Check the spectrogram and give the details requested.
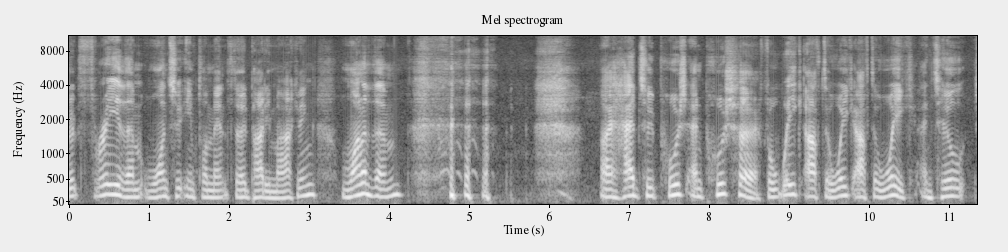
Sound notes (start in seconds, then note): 4.4 laughs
